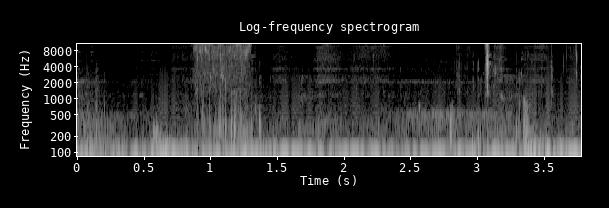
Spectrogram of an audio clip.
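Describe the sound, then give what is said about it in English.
A wet slurp as someone sips Merlot wine, followed by a few soft swishing and smacking mouth sounds as it is rolled around the mouth, with no talking. “I'm going to take a sip.”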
